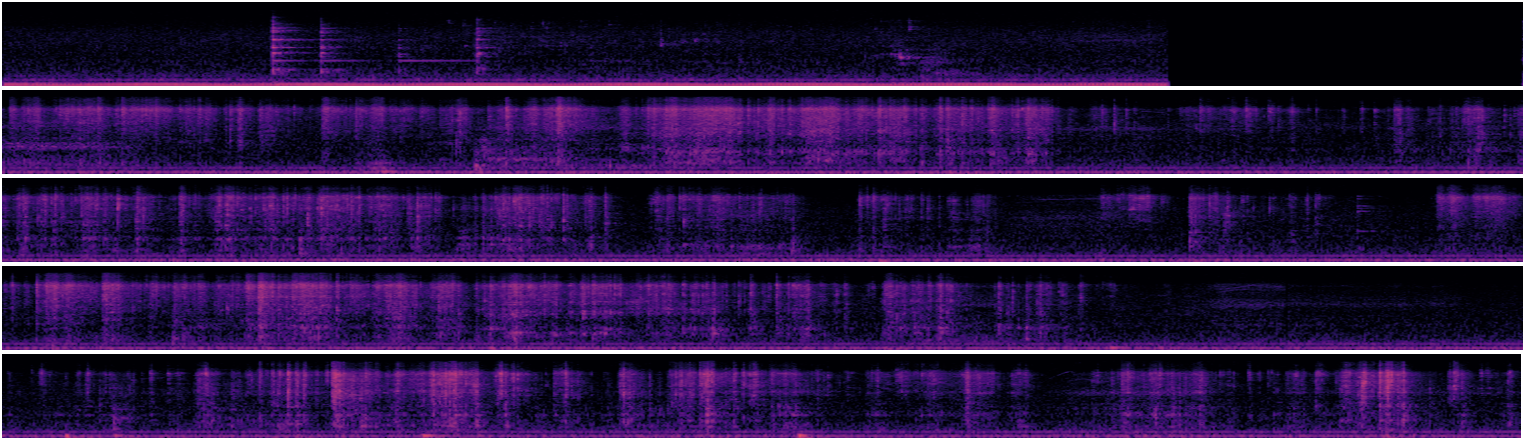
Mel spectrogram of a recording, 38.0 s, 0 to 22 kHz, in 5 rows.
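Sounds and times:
steady low hum: 0.0s - 5.8s, 7.6s - 38.0s
aluminium foil crinkling: 7.6s - 28.4s, 30.4s - 38.0s.

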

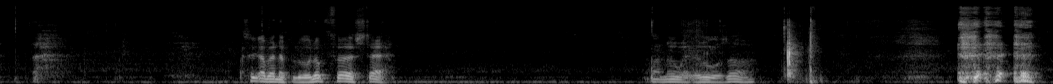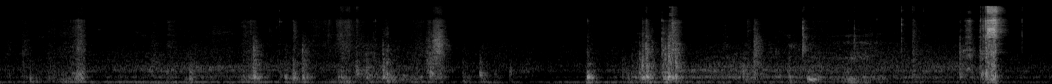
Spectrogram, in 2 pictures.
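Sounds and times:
man coughing: 9.6s - 10.5s
knocks and rattles of handling: 12.2s - 18.8s.

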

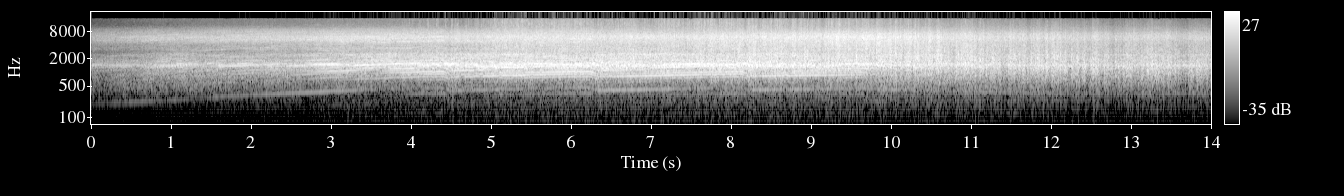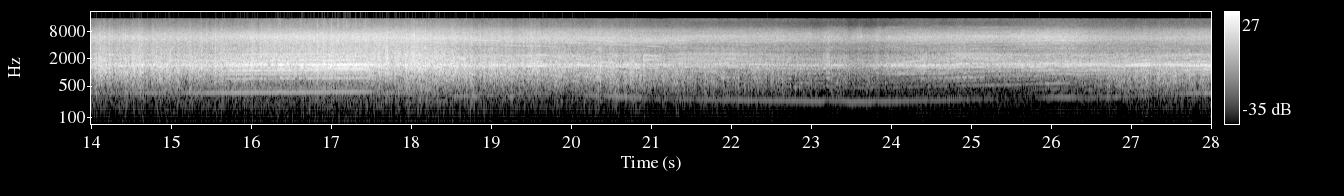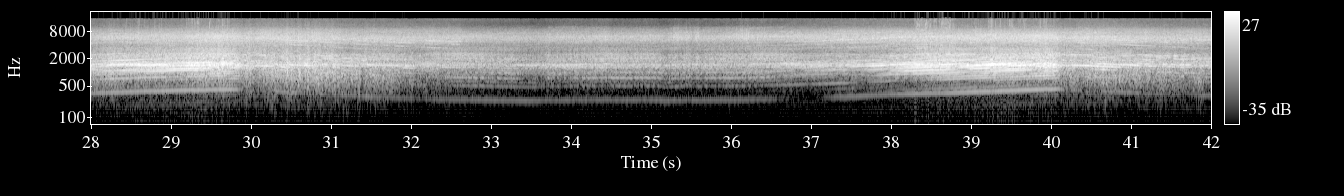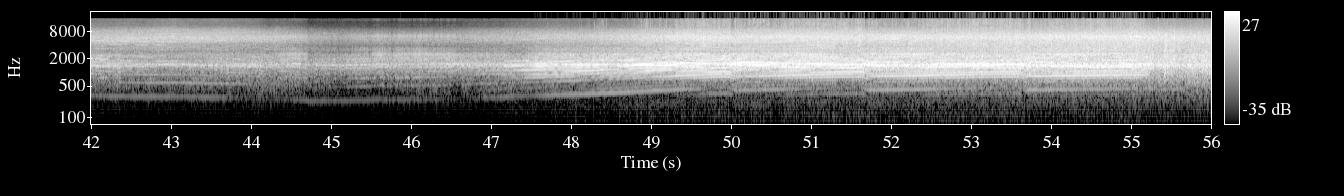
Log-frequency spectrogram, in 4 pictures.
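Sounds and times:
racing motorcycle engine: 0.0s - 56.0s
wind rush on microphone: 1.4s - 24.0s, 25.6s - 33.4s, 46.6s - 56.0s.

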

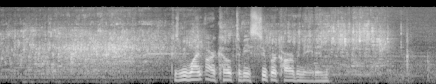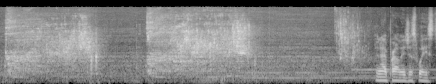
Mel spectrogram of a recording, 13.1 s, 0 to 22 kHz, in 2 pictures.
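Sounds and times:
gas hissing into bottle: 0.8s - 3.1s, 6.6s - 8.1s, 8.7s - 10.5s.

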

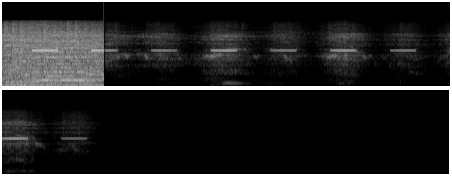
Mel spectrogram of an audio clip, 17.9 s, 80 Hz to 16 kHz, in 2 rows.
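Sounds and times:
electronic reversing beeper: 0.5s - 3.5s, 4.1s - 4.8s, 5.4s - 6.0s, 6.6s - 7.2s, 7.8s - 8.3s, 9.0s - 9.6s.

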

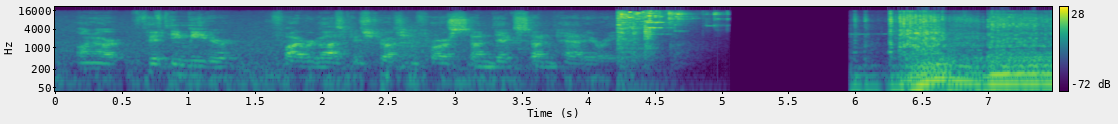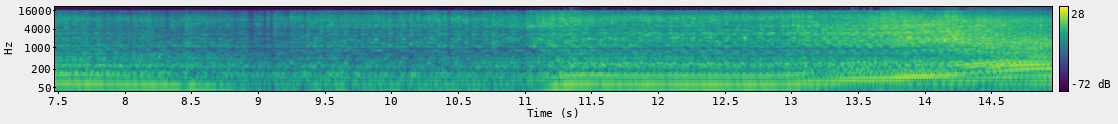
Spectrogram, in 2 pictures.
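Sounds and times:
large engine running: 6.0s - 14.9s.

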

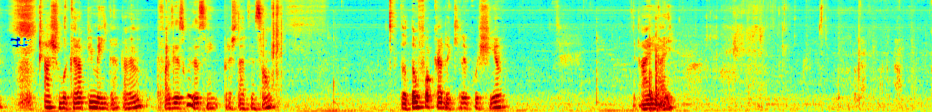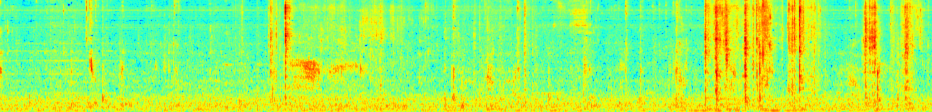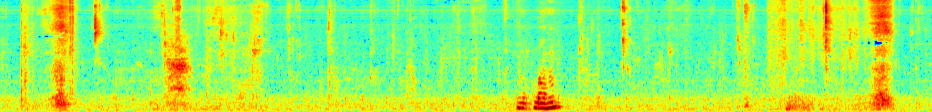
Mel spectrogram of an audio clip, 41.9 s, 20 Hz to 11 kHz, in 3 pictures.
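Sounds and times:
person chewing crunchy food: 10.5s - 29.7s, 30.3s - 35.7s, 36.6s - 41.9s.

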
